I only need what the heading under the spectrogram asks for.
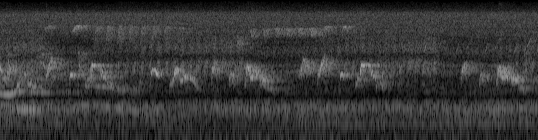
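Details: Decoy red-whiskered bulbuls singing in a trap in Hòa Bình, Vietnam, to draw in wild birds: dense, busy run of short whistled and chirped phrases, near-continuous, against a constant background hiss.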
